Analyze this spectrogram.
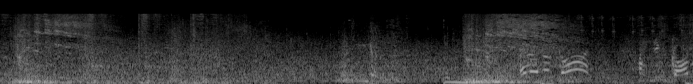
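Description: Explosions boom and crackle in a video game.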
